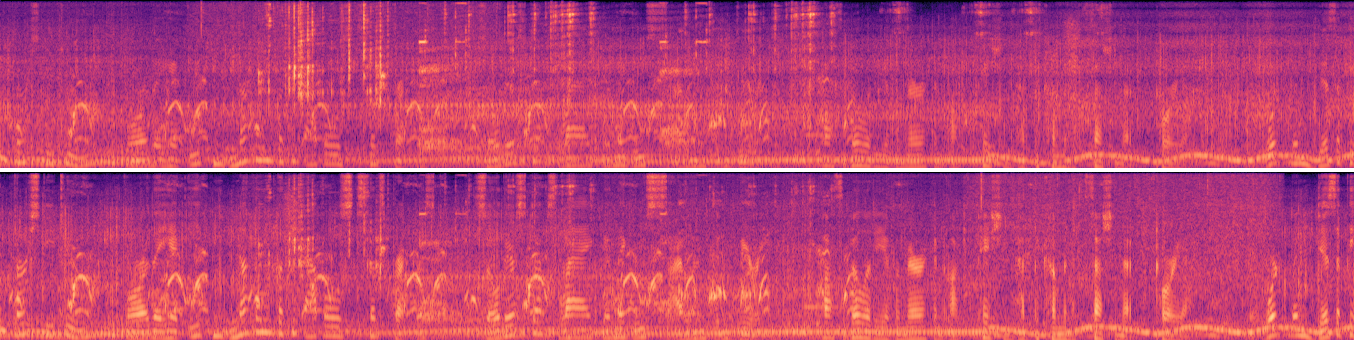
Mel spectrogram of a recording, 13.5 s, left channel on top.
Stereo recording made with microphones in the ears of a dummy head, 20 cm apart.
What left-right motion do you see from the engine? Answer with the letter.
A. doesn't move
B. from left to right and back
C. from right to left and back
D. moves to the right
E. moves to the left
A.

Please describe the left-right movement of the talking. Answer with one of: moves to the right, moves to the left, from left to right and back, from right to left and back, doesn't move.
doesn't move.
